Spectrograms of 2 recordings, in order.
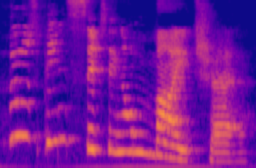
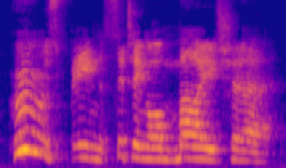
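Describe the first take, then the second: First: It is said in a plain, normal voice. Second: It is bellowed in a loud, deep voice.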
